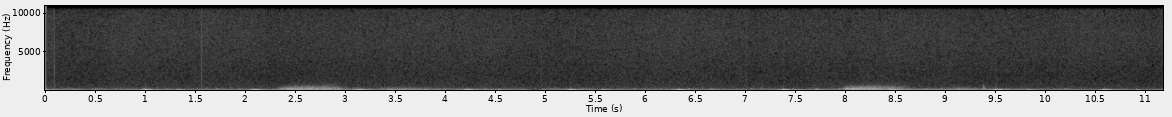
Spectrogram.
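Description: Soft, low rustling breaths over the chest with steady heartbeats behind them: normal vesicular breath sounds.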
